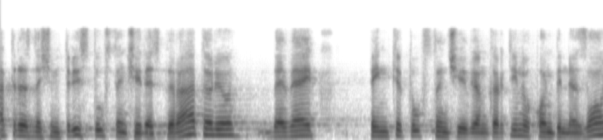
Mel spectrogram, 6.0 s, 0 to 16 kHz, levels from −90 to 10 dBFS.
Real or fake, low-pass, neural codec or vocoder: fake; 7.2 kHz; codec, 16 kHz, 1 kbps, X-Codec, HuBERT features, trained on general audio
